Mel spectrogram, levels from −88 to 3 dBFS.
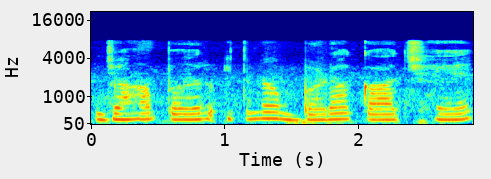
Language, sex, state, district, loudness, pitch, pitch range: Hindi, female, Rajasthan, Bikaner, -20 LUFS, 200 Hz, 190-210 Hz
